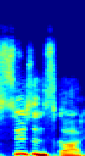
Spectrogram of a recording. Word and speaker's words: Susan Scott: And is it Susan Scott who wrote Fierce Conversations? Am I saying her name correctly? Yeah. Yes.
